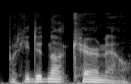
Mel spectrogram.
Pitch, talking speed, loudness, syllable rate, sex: 110 Hz, 275 wpm, -15 LUFS, 5.2 syllables/s, male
